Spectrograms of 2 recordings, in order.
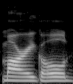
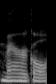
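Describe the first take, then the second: First: The A is said with a Japanese vowel. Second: The A is said with an English vowel. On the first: The speaker calls it wrong. "that's the Japanese pronunciation of the A" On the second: The speaker calls it right. "but it's just marigold"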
